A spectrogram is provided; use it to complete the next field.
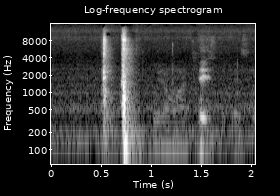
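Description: A door is pushed shut: a quick click and then a solid, heavy thud, followed by a brief faint sound amid quiet.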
